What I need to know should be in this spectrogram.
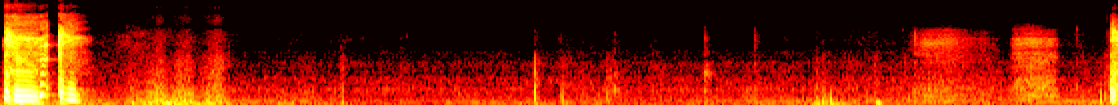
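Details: Two loud, harsh, voiced, painful-sounding coughs with a barking quality, followed by quiet breathing and another burst at the end: barking cough.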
